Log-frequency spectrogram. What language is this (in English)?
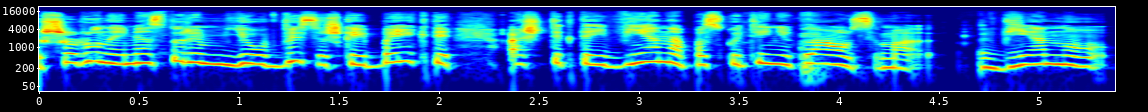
Lithuanian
